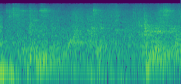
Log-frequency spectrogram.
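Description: A roomful of people getting to their feet from wooden benches: a low rumble of shuffling feet, creaking seats and rustling clothing, with a thump right at the start.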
